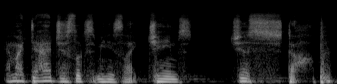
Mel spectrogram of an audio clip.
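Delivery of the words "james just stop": slow, then whispered father's plea; gentle stop. Retold or imitated. Dad voiced, slow then whisper.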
